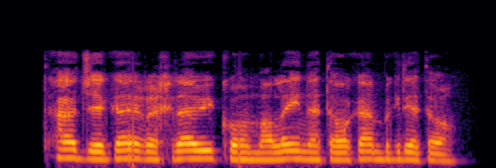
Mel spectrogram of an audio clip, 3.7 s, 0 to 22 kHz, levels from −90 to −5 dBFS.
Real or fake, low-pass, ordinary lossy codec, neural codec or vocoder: real; 7.2 kHz; Opus, 64 kbps; none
